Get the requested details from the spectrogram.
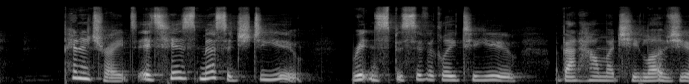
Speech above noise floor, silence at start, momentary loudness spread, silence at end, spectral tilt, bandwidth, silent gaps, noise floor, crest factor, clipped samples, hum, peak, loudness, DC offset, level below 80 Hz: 38 dB; 0.65 s; 9 LU; 0 s; -2 dB/octave; 16.5 kHz; none; -62 dBFS; 18 dB; under 0.1%; none; -6 dBFS; -22 LUFS; under 0.1%; -68 dBFS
